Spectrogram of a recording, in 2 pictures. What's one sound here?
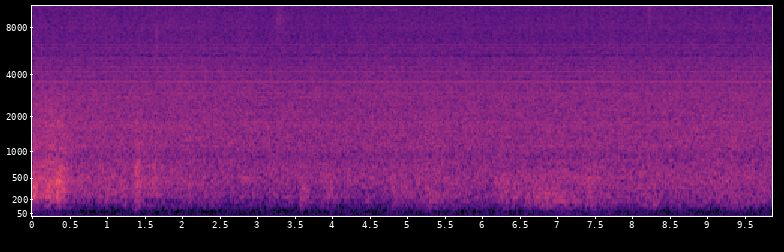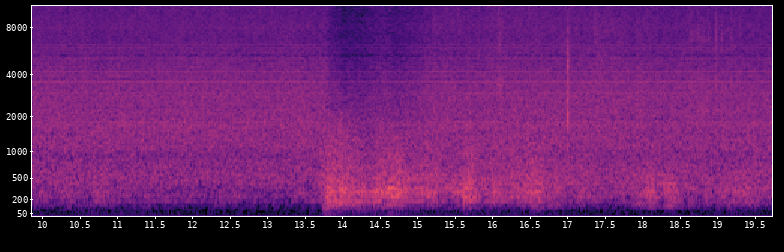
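Wind rustles through trees.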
